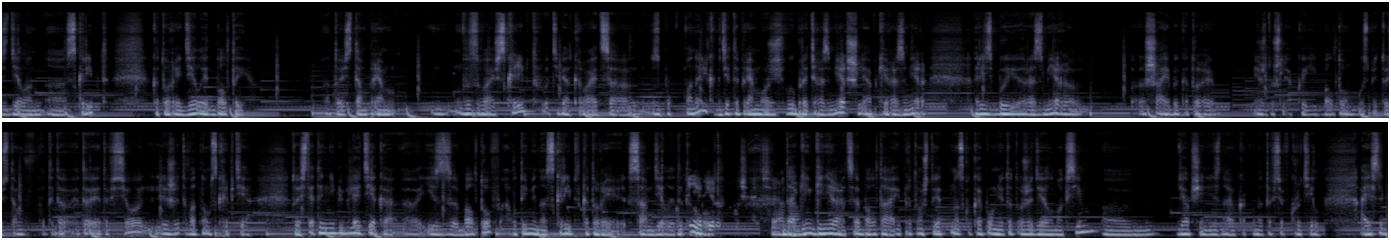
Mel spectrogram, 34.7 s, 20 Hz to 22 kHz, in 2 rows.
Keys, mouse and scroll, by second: 9.3 ctrl+space, 10.8 ctrl+space, 12.5 ctrl+v, 14.9 ctrl+space, 17.7 ctrl+space, 19.3 ctrl+space, 20.2 Escape, 22.5 Escape, 22.8 ctrl+space, 25.2 ctrl+z, 27.6 Escape, 30.5 ctrl+space.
